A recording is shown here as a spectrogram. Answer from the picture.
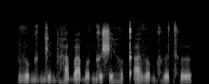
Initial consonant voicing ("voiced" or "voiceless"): voiced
